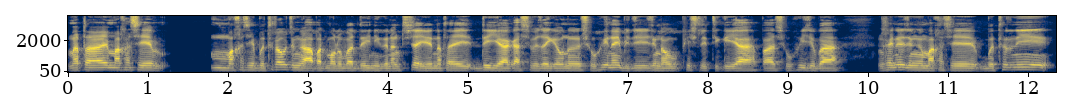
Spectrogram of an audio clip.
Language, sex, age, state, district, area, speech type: Bodo, male, 45-60, Assam, Kokrajhar, rural, spontaneous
